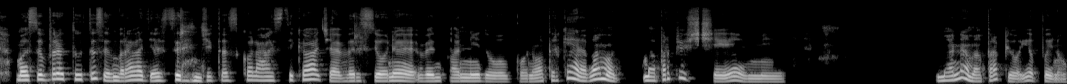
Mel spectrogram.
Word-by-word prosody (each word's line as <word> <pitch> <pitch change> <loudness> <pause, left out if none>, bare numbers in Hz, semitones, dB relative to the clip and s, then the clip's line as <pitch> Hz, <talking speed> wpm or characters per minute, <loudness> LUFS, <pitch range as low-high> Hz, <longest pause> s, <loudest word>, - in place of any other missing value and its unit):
ma 205 -1 +6
soprattutto 230 +3 +2
sembrava 180 -1 +2
di 165 - -2
essere 175 +4 +2
in 170 - +2
gita 180 +2 -4
scolastica, 195 +4 -1
cioè, 155 -10 -2
versione 160 +1 +2
20 150 +2 +1
anni 155 +1 +2
dopo, 135 -2 -4
no, 145 +3 -3
perché 190 - -5
eravamo 230 - +3 0.2
ma 185 -1 +1
proprio 260 - -4
scemi. 140 - -2 1.5
Ma 180 +3 0
no, 260 +6 +2
ma 150 -3 -1
proprio 235 +10 -4
io - - -2
poi - - -1
non - - -6
180 Hz, 145 wpm, -20 LUFS, 155-215 Hz, 1.5 s, ma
